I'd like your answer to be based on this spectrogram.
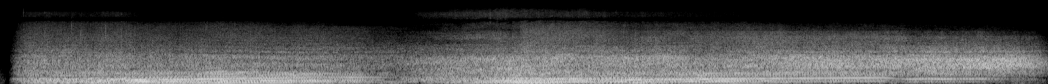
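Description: A BMW V8 engine revs up and settles, then climbs again in a long rising pull, loud and rumbling with no voices.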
